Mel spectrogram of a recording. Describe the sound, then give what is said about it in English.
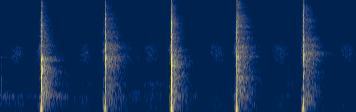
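Five crisp hand claps ring out one after another at an even, steady pace, each sharp with a quick fading tail, and no voices. “When I think about rhythm and clapping your hands, there's a steady beat.”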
